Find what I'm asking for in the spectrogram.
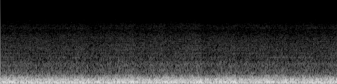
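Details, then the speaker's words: Ford Mustang SN95 carb-swapped V8 during carb tuning, base idle setting: deep burble at fast steady slightly lumpy idle; idle too high, air-fuel 14.6–14.8 but still a little rich; idle screw to be set around 800–1000 RPM. "Okay, so still a little rich. Even with a higher idle, it's still rich."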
